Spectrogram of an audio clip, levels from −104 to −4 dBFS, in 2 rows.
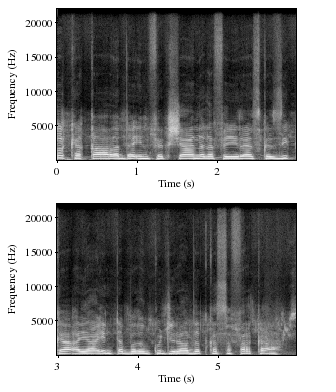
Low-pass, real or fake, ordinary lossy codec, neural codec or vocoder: none; fake; none; codec, 44.1 kHz, 7.8 kbps, Pupu-Codec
